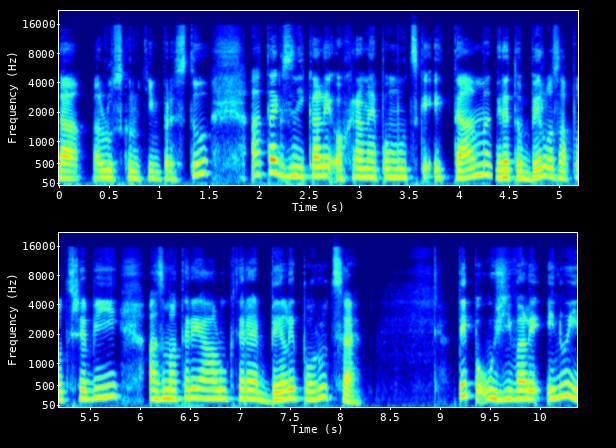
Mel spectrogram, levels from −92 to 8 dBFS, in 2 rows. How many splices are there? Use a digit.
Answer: 1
